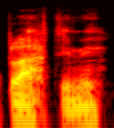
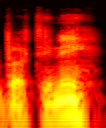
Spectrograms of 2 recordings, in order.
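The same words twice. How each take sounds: First: The name is pronounced the Italian way. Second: The name is pronounced the French way. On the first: Nobody said the name this way. The speaker calls it wrong. "nessuno diceva Platini" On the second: This is how everyone said the name. The speaker calls it right. "Si diceva Platini, alla francese"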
